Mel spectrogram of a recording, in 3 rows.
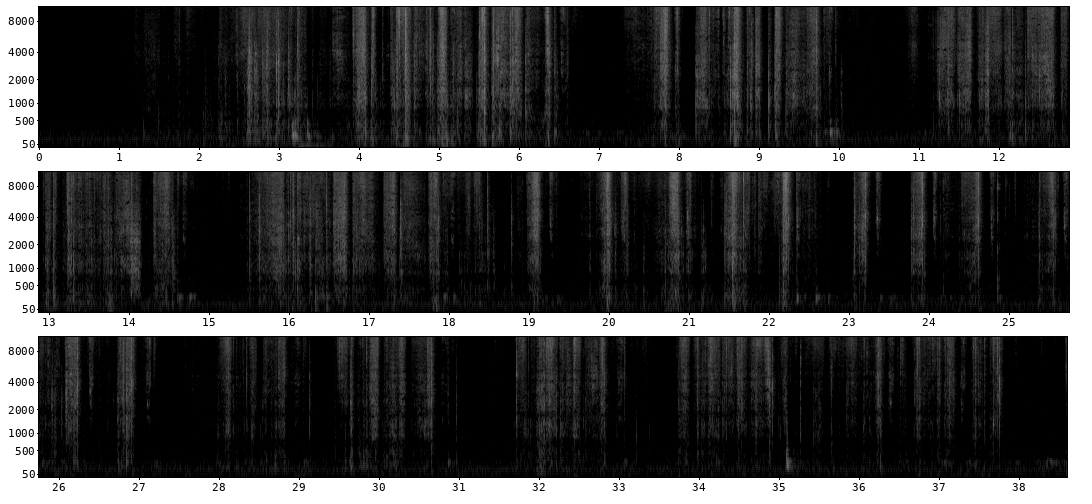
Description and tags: Scissors cutting paper 1
Scissors cutting a thin sheet of paper at various speeds.
cutting, paper, scissors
